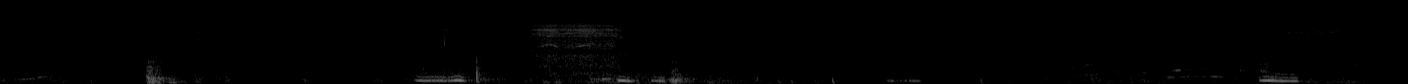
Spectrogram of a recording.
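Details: Sleeping pet cat, once a kitten, napping with soft, irregular snoring breaths and snorts; ordinary snoring.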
